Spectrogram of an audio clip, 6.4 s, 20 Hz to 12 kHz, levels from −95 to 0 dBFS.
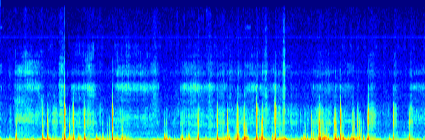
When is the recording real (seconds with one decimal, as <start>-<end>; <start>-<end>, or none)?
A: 0.0-1.6; 2.5-3.3; 5.3-6.4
